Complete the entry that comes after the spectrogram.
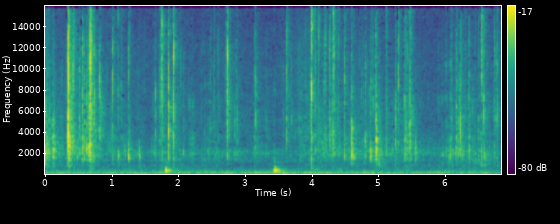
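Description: Both hands with long black-painted nails scratch, press and crinkle a flat, folded sheet of pink metallized holographic foil wrapping film lying on a wooden table, using fingertips and nails. The result is a quiet, steady stream of bright, crisp crinkling and sharp crackles that die away almost instantly, with little low-end body.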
